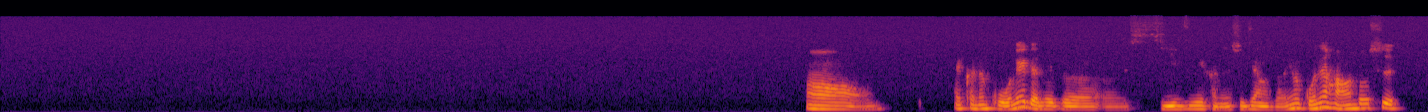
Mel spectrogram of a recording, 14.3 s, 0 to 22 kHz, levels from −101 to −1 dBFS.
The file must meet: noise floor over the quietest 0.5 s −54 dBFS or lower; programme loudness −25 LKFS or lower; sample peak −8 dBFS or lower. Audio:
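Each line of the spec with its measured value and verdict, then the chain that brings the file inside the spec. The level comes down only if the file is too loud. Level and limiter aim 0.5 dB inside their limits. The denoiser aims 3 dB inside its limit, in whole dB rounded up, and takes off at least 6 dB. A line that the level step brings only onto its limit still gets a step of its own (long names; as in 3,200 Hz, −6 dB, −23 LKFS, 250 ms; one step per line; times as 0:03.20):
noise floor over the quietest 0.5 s −60 dBFS: in spec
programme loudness −31.0 LKFS: in spec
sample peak −15.0 dBFS: in spec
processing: no processing needed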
